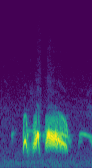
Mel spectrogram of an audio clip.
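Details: One mellow cooing phrase from a decoy spotted dove luring wild birds: two short low notes, a longer wavering coo, then a soft trailing note.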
